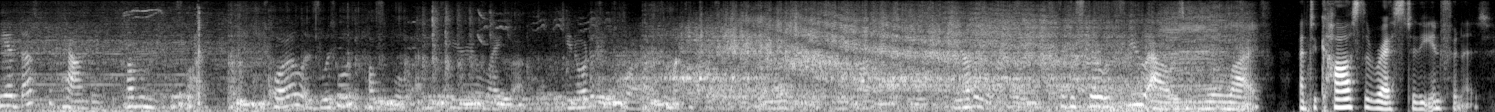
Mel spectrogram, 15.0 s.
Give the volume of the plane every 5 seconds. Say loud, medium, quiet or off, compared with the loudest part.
medium, loud, loud.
